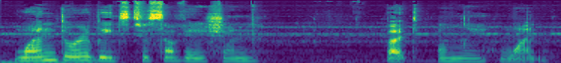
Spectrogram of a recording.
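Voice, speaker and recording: Hissing, put-on character voice at a middle pitch and very slow pace, with faint music in the background. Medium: read story. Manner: hissing, chattering, ominous.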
